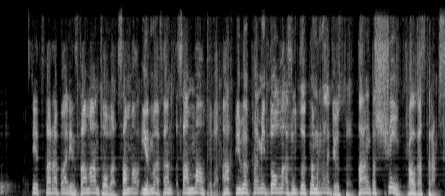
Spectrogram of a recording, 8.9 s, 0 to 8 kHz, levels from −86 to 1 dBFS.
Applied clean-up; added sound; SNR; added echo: neural mask model DeepFilterNet 3.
